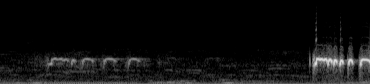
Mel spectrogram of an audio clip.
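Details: Local zebra dove singing for use as a lure: a faint series of looped coos early on, then a loud, close rolling burst of five quick cooing notes at the end.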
